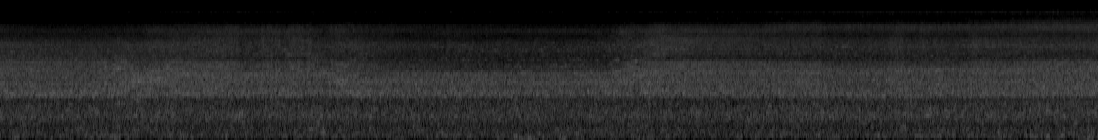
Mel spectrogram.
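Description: Steady rushing of river water pouring past a brick weir wall, an even hiss with no breaks.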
